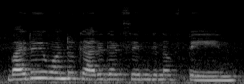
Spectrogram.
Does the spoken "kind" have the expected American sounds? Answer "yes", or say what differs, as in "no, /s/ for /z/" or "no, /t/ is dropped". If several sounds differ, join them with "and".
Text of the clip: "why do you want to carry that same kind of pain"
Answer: no, /d/ is dropped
